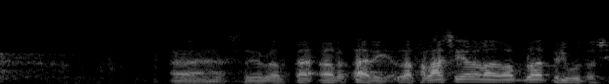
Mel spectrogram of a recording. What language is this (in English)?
Catalan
